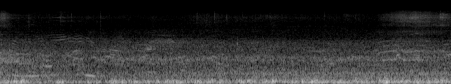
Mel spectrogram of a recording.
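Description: Steady breezy wind buffets the microphone at Shanklin beach on the Isle of Wight, mixing with a constant wash of surf and distant voices.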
